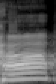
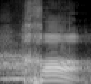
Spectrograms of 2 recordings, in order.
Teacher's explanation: kalau fathah jelas beda nih, Mbak. Ha, kha, satunya ke arah A, satunya ke arah O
